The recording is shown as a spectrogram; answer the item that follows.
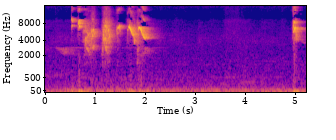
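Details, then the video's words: Female seedeater (papa-capim) singing to stimulate the male: a quick burst of about five high, thin, chirpy phrases sliding downward, then a silent pause of nearly three seconds before one last sharp note. "CANTO DE FÊMEA PAPA CAPIM PARA ESQUENTAR SEU MACHO"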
